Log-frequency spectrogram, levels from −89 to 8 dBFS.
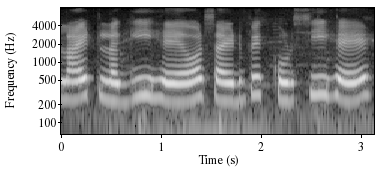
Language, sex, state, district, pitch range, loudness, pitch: Hindi, female, Punjab, Kapurthala, 240-290 Hz, -13 LUFS, 270 Hz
